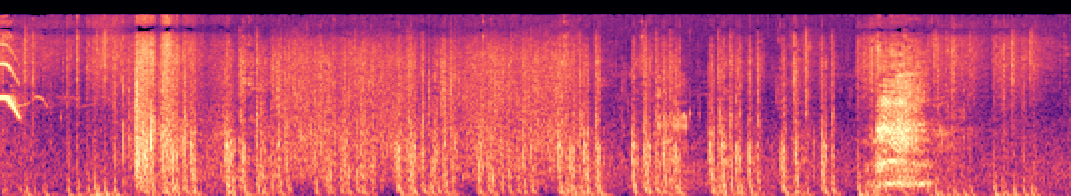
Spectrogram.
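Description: Heavy hooves pound and crunch over snow.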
